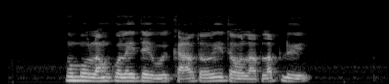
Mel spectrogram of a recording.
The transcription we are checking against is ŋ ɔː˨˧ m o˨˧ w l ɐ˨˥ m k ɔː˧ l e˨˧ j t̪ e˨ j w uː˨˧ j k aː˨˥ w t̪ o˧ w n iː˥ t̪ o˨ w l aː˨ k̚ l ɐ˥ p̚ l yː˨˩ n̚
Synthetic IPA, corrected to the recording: ŋ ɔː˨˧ m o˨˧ w l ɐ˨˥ m k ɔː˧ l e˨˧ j t̪ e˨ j w uː˨˧ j k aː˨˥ w t̪ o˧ w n iː˥ t̪ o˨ w l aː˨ p̚ l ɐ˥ p̚ l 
